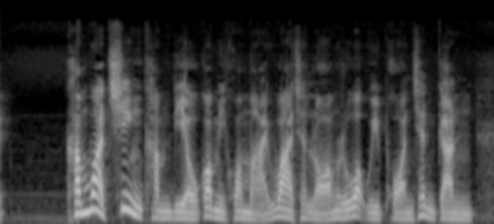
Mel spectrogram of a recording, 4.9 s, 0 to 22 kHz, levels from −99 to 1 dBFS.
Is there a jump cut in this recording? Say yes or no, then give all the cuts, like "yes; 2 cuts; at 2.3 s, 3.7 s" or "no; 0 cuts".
no; 0 cuts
